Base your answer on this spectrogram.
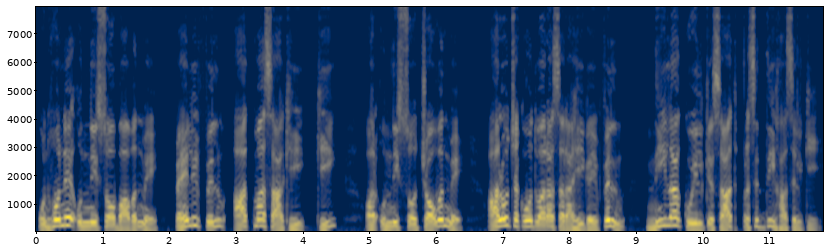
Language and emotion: Hindi, neutral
